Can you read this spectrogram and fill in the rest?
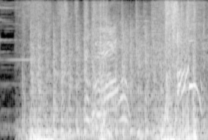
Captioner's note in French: glapit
